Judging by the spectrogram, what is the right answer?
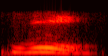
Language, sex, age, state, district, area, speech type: Hindi, female, 45-60, Uttar Pradesh, Azamgarh, urban, conversation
